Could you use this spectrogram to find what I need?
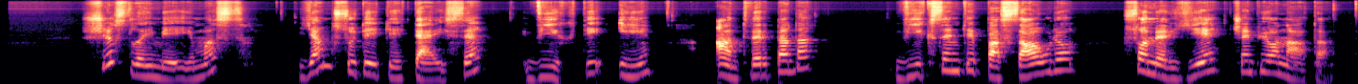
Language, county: Lithuanian, Vilnius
